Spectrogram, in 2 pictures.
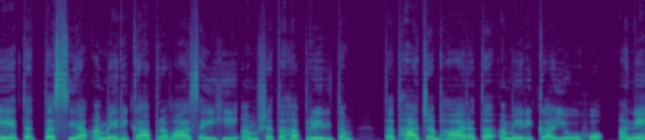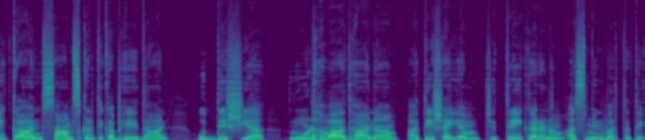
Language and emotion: Sanskrit, neutral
